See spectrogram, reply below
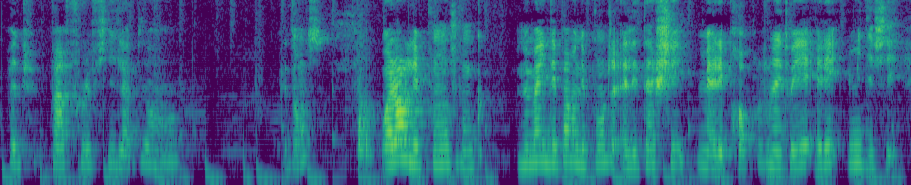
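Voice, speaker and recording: A woman's voice: on the high side, steady tone, normal speed, a bit bright. A young woman, chatting through a casual makeup tutorial with joking asides and lots of fillers. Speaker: beauty vlogger. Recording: echoey room with faint music.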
